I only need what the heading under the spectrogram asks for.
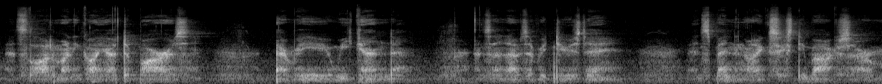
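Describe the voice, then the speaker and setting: Man whispering slowly, halting ASMR ramble. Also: sharp tone, poor audio. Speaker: ASMR video creator. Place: small quiet room indoors. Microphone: desk microphone with furry windscreen, very close.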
